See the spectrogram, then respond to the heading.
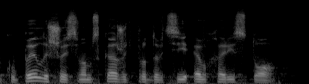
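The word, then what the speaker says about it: ευχαριστώ: Якщо ви були в Греції, то в магазинах всі, коли ви купили щось, вам скажуть продавці евхарісто. Наголос так: "Евхаристо, дякую"- каже, як у нас.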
